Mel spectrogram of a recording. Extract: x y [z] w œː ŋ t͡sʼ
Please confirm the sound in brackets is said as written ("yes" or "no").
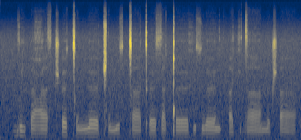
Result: no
